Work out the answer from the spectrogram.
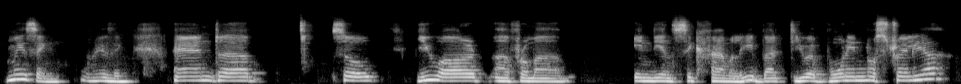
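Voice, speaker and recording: A man's voice: on the high side, slow, darkish tone, highs cut off. A man raised in Malaysia, hosting an interview, listening closely and asking long, careful questions. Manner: attentive, frequent murmured agreement. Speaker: interviewer, host. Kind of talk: interview conversation.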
